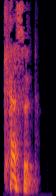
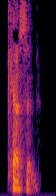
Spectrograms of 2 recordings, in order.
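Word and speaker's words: chesed (חֶסֶד): Well, loving kindness is a compound English word that's translated from a single Hebrew word that's pronounced chesed. It's spelled C-H-E-C-E-D, but it's pronounced chesed.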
